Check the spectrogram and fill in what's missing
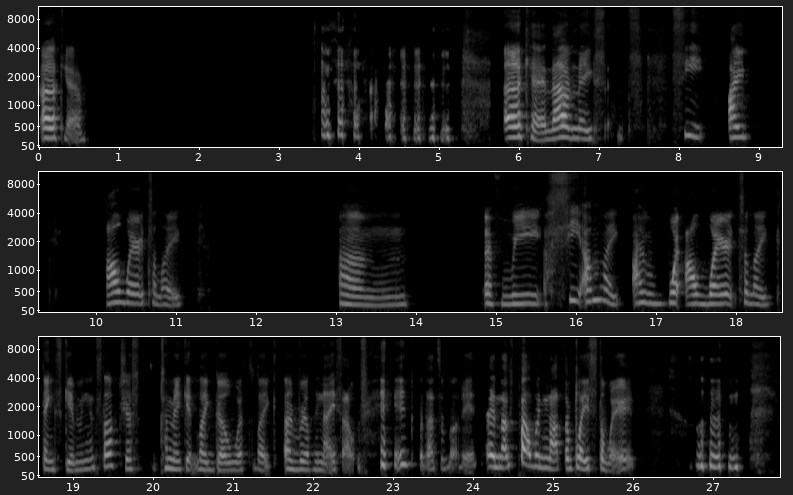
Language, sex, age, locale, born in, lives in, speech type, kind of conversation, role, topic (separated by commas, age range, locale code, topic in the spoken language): English, female, 20-24, en-US, United States, United States, conversation, podcast, host, What does it mean to express your true self through your personal style?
